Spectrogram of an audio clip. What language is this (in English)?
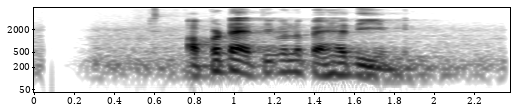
Sinhala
